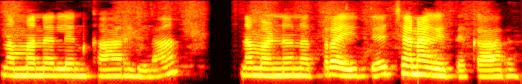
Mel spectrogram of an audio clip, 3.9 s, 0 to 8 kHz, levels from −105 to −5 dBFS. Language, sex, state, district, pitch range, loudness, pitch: Kannada, female, Karnataka, Bellary, 200-220 Hz, -20 LUFS, 210 Hz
